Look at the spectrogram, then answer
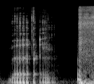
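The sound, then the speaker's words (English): A real cow lets out a long, low, gurgling belch, followed by a short pause and then a louder, rougher burst of air, with no talking. “That was audio of an actual cow burp.”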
